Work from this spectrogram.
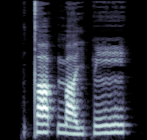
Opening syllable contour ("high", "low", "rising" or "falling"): high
